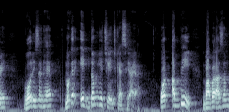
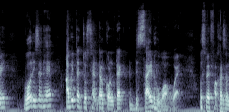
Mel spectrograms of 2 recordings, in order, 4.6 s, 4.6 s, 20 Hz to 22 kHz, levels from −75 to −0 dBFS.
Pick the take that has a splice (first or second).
second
